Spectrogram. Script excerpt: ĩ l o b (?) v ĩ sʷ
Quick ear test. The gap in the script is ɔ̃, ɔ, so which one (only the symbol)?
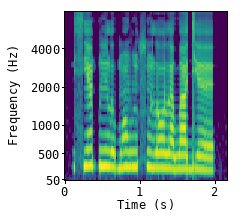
ɔ̃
